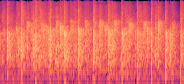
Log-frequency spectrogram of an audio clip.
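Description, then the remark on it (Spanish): A room full of people applauds, dense overlapping hand claps at a steady loud level throughout, with no voices coming through. “Un aplauso.”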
